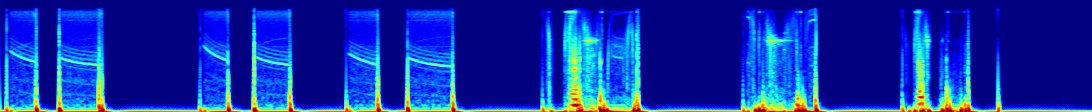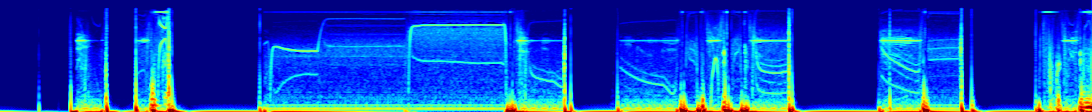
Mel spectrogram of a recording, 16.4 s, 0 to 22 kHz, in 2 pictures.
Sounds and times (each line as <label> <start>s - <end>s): crazy radio scratching 4.1s - 4.8s
crazy radio scratching 5.6s - 6.2s
crazy radio scratching 6.8s - 7.3s
crazy radio scratching 8.8s - 9.5s
crazy radio scratching 10.2s - 14.2s
crazy radio scratching 14.8s - 16.3s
